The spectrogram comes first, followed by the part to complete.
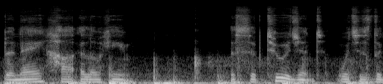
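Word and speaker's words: בני אלהים: of god mentioned here in the hebrew is pronounced bane elohim the septuagint which is the greek translation of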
